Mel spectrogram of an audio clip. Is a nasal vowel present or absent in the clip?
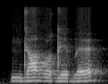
absent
